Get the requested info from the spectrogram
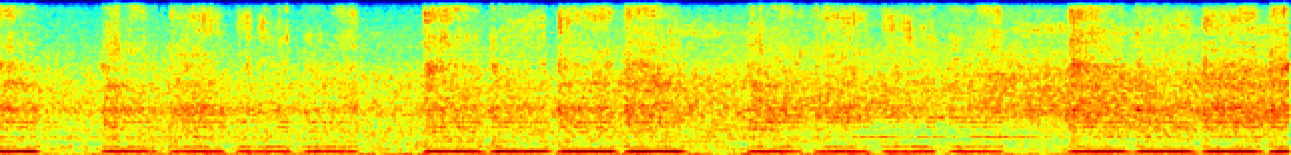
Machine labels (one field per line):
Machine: slide rail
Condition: abnormal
